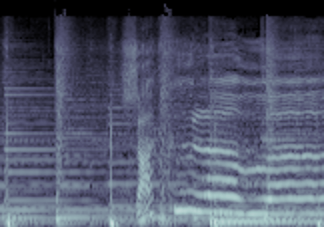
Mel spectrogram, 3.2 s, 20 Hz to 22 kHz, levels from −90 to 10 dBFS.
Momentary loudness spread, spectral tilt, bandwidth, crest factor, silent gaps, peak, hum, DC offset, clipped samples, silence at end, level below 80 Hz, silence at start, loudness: 11 LU; -6 dB/octave; 16.5 kHz; 16 dB; none; 0 dBFS; none; under 0.1%; under 0.1%; 0 s; -32 dBFS; 0 s; -16 LUFS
